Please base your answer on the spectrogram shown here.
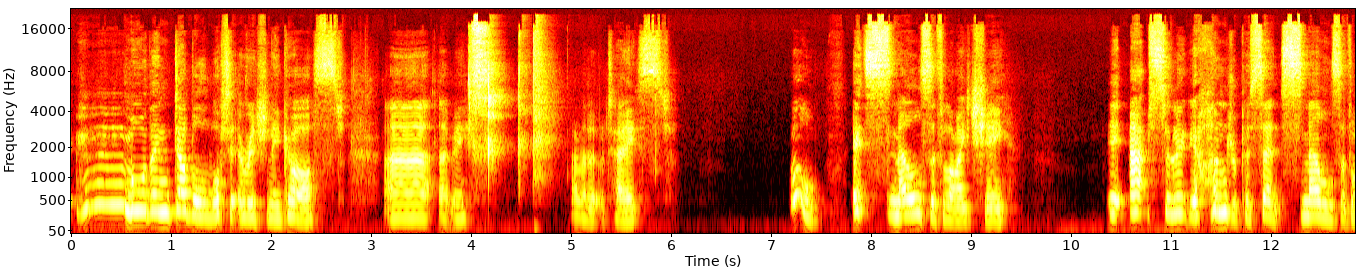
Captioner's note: can opening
